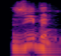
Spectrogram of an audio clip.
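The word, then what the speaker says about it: sieben: সিক্স ডে জেক্স কিছুটা মিল পাওয়া যায় জেক্স জিবেন এটা অনেকটা মিল পাওয়া যায় তবে ডচের উচ্চারণটা অসপখিটা অনেকটা আলাদা জিবেন এইযে এসই এ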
